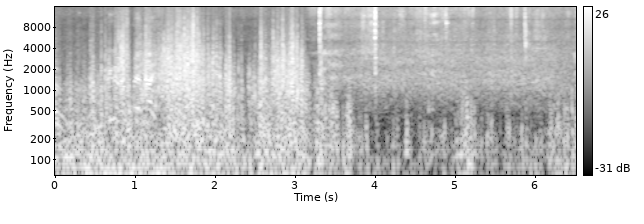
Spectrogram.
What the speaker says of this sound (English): I wouldn't say snowstorm, but windstorm for sure.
